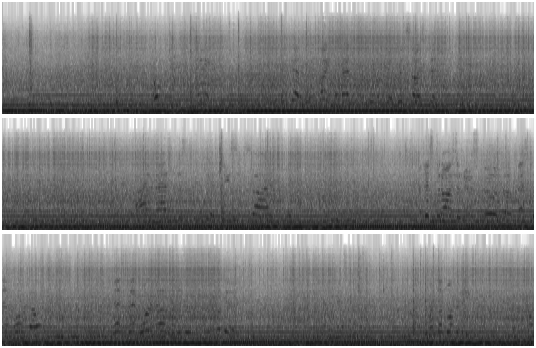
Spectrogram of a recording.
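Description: A fishing boat's engine and hydraulic gurdies run with a steady low drone and constant hum tones. Short squeaky chirps come and go through the middle.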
